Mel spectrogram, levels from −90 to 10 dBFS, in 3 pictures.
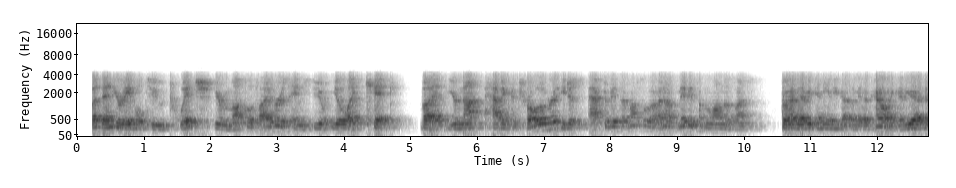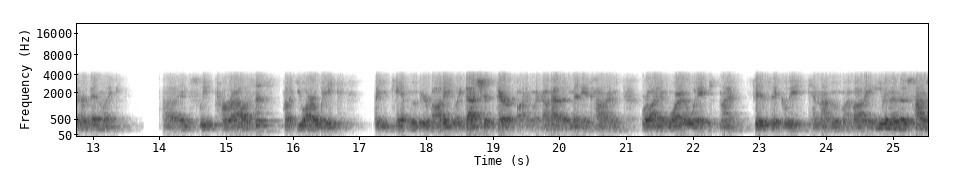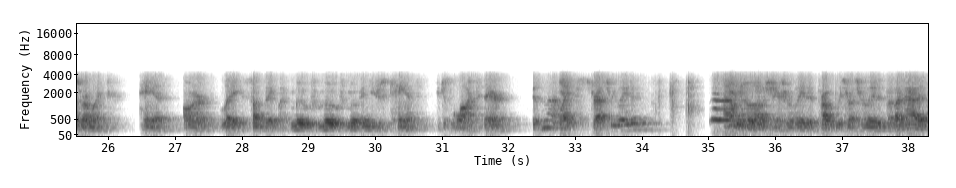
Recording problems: phone-call audio; poor line
off-mic speech; far
room echo; slight; dies away in 0.4 s
uneven, jittery; strongly; from 2.5 to 37 s
phone ringing; faint; at 34 s; peak 15 dB below the speech

